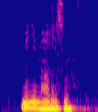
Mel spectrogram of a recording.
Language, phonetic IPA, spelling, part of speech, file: Polish, [ˌmʲĩɲĩˈmalʲism̥], minimalizm, noun, LL-Q809 (pol)-minimalizm.wav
